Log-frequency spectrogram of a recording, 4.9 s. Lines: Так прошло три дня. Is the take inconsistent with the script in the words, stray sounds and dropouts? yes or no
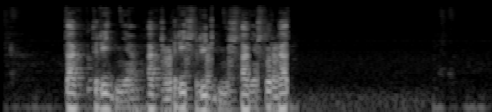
yes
